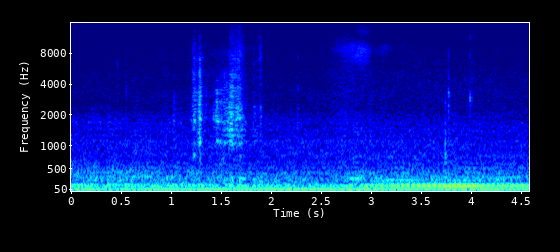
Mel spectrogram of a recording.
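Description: Steady low hum in a parked pickup truck's cabin, with brief rustling and clicks from a phone and its USB cable being handled about a second in.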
